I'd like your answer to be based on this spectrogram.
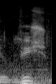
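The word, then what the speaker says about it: Bush: Donc c'est une bière qui est brassée parce que Bouche, c'est devenu Bûche. On dit Bûche en Belgique. Hein. On dit, ça s'écrit comme Georges Bouche, mhm. mais on dit Bûche.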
